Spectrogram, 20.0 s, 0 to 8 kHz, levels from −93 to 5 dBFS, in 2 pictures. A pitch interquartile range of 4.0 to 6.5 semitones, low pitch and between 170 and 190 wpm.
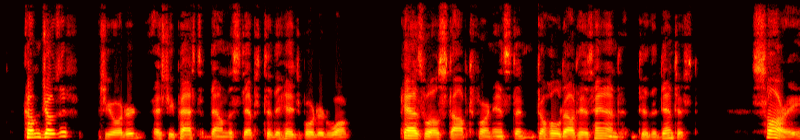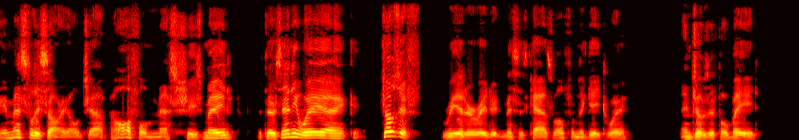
No: average, 5.0 semitones; low, 120 Hz; average, 160 wpm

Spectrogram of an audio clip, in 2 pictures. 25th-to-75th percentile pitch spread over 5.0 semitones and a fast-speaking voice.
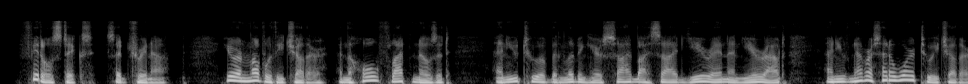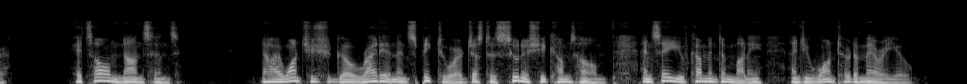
Yes: wide, 5.5 semitones; fast, 230 wpm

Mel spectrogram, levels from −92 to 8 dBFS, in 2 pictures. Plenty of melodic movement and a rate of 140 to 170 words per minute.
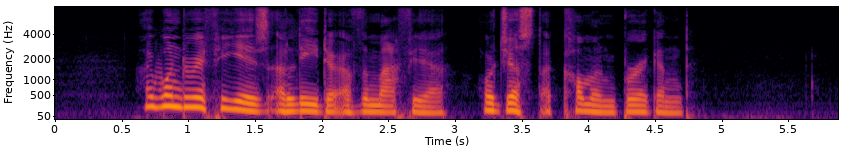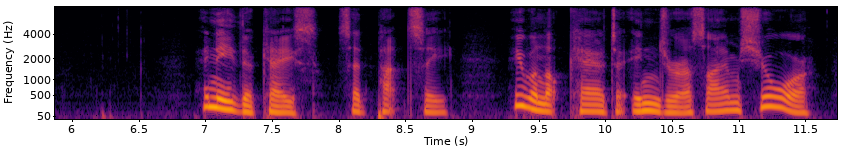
No: average, 4.4 semitones; average, 155 wpm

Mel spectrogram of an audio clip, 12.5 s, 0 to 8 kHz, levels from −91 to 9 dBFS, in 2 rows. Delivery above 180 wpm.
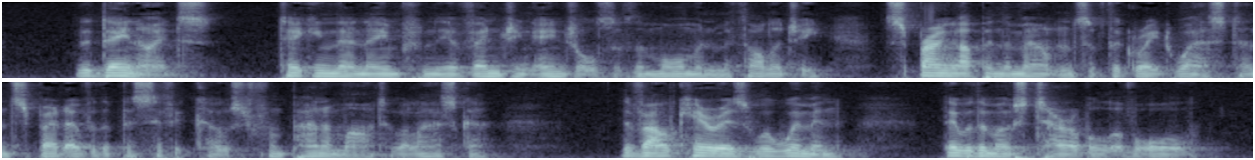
Yes: fast, 205 wpm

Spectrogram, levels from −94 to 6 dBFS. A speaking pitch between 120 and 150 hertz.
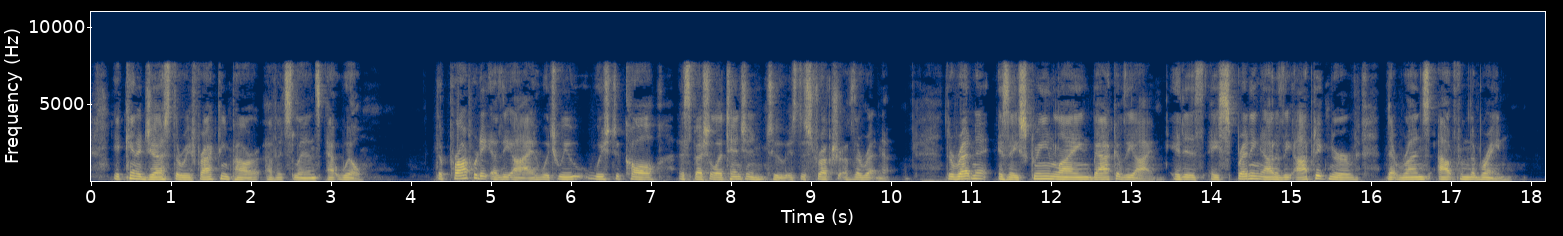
Yes: low, 135 Hz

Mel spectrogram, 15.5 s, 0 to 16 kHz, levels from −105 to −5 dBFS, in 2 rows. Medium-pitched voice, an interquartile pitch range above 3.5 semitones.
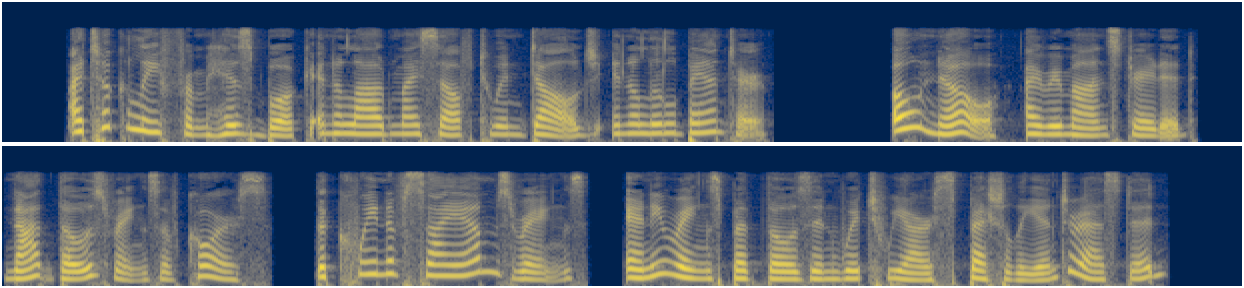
No: high, 220 Hz; average, 4.8 semitones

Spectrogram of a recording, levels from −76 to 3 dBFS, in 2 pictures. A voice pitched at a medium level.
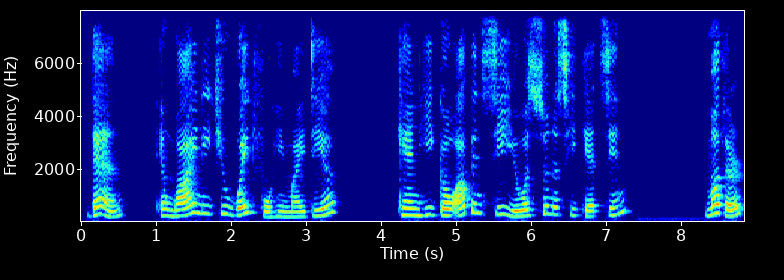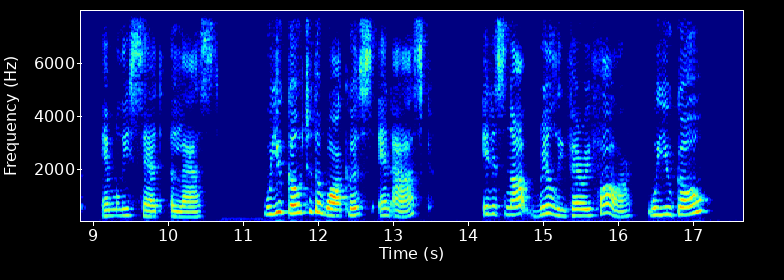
No: very high, 260 Hz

